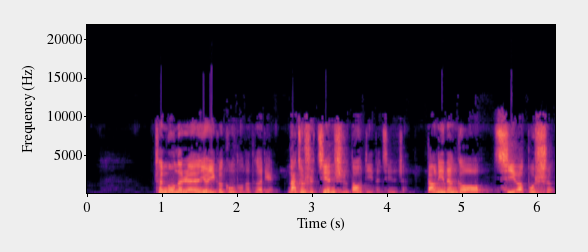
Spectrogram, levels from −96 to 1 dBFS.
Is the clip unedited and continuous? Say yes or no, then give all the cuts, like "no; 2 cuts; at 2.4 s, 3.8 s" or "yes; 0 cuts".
no; 2 cuts; at 2.6 s, 4.4 s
